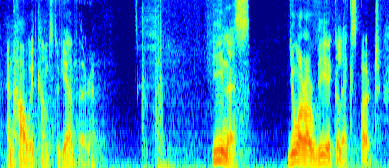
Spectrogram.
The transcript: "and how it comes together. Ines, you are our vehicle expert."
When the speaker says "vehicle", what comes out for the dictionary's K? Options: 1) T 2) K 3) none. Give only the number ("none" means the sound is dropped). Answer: 2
